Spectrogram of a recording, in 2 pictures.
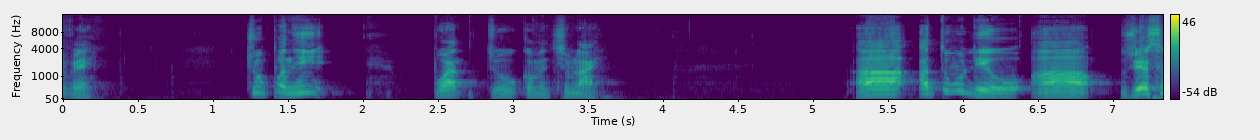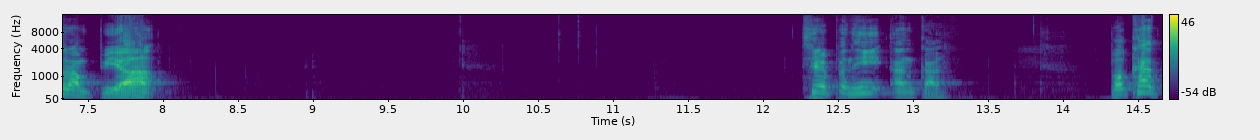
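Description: A man speaks into a close microphone in short bursts with pauses.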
